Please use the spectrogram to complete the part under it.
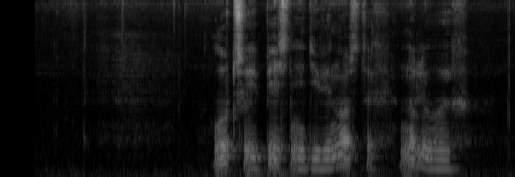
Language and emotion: Russian, sad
